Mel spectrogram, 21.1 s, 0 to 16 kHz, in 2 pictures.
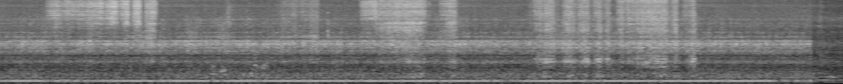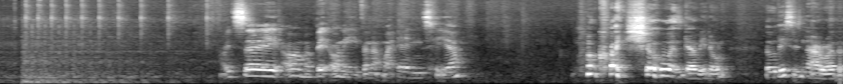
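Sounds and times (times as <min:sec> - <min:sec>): chisel cutting spinning wood: 0:00.0 - 0:10.2
lathe motor hum: 0:00.0 - 0:12.8.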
